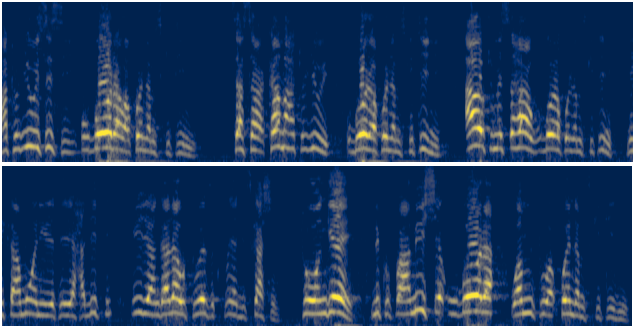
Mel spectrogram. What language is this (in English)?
Swahili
